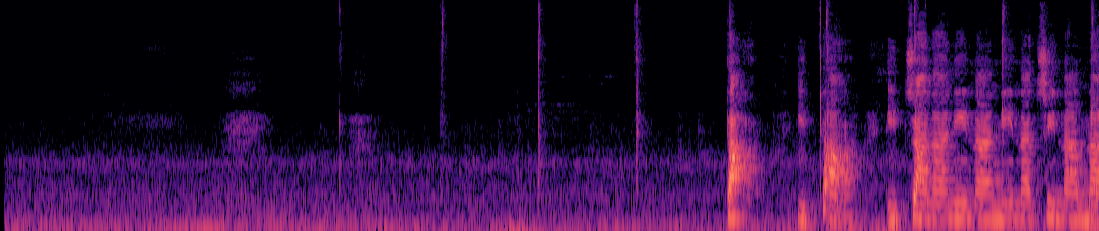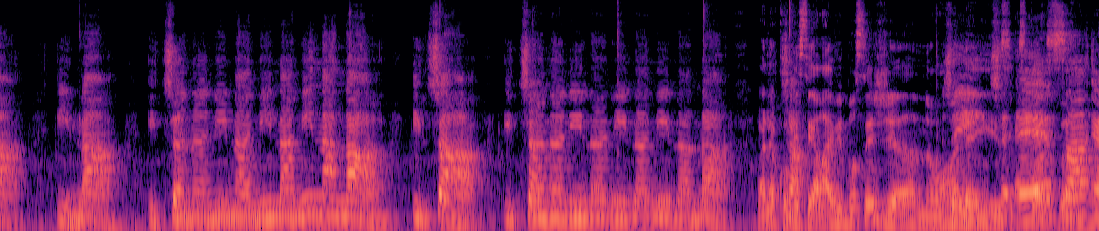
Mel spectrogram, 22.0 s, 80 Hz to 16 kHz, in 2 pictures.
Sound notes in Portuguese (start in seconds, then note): 3.3 estalando os dedos; 10.8 ambos cantarolam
